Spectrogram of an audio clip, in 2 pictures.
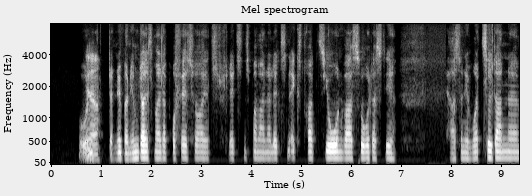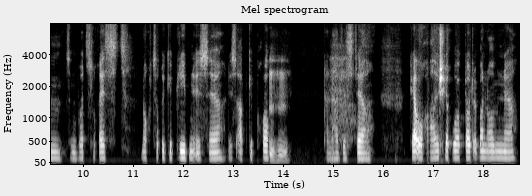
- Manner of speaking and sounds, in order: other background noise; static
- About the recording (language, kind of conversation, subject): German, unstructured, Was würdest du am Schulsystem ändern?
